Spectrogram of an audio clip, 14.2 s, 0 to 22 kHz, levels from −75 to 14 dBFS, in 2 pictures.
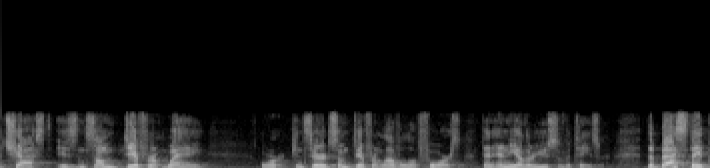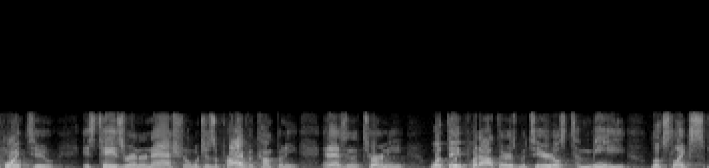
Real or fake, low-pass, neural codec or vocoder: real; 7.2 kHz; none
